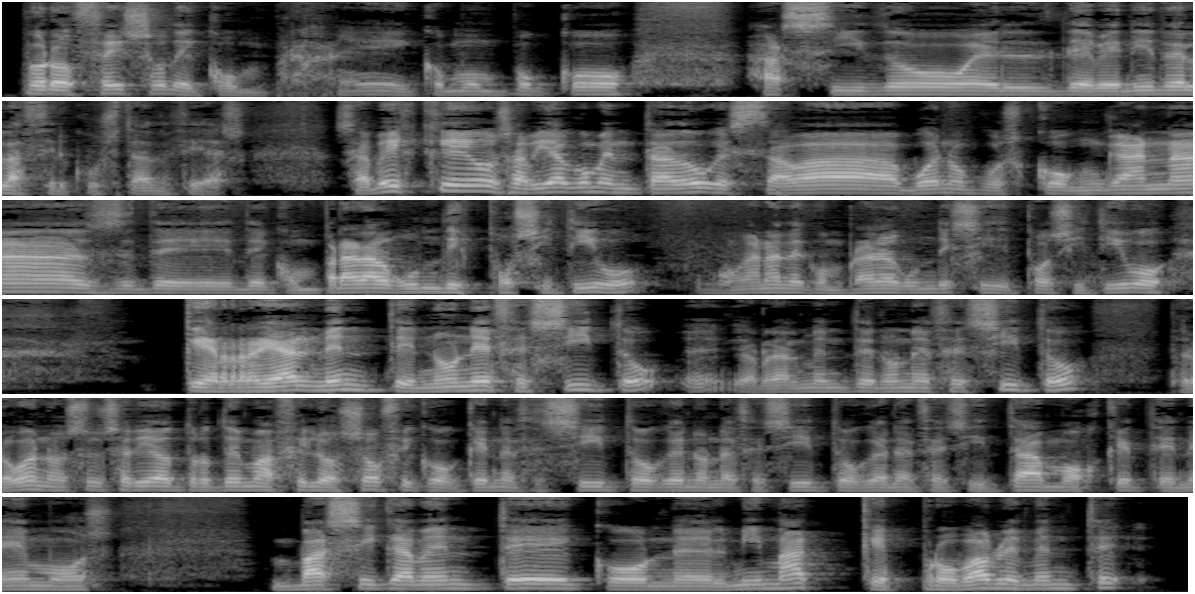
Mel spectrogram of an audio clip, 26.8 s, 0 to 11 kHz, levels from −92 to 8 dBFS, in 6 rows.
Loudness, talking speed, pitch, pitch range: -24 LUFS, 155 wpm, 120 Hz, 115-140 Hz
